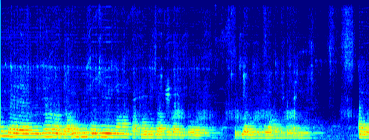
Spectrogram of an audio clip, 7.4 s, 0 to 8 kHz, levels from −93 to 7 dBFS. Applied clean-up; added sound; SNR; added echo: neural separator model SepFormer DNS4.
